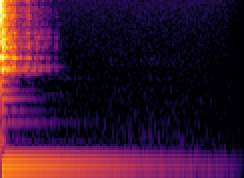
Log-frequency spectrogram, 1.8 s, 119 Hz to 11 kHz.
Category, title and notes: Sound effects > Other mechanisms, engines, machines
High Boing 03
sample, noise, boing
